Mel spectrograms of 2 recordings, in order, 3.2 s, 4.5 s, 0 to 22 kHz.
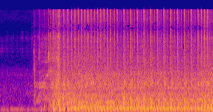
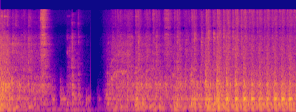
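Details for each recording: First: Wolf TB46B lawn mower, household-clearance find long retired for not starting, test run after fuel turned on and carburettor float bowl filled: catches and settles into a steady, even single-cylinder drone with no misses; running fine. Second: Wolf TB46B lawnmower with fuel, oil, spark and compression all confirmed: after fuel is poured straight into the carburettor it runs rough for seconds, then dies once that fuel burns, repeatedly; suspected fuel-supply problem.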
